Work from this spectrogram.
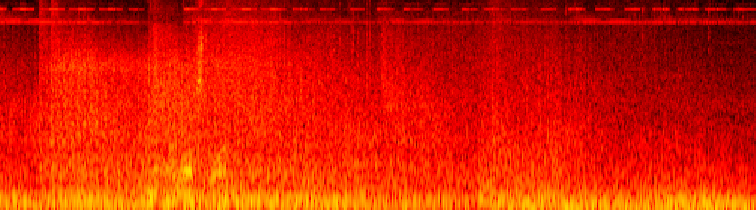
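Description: Rumbling blasts of a city being bombed in the mobile strategy game ICBM, a continuous dense roar of explosions filling the scene, with a voice briefly speaking over it.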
